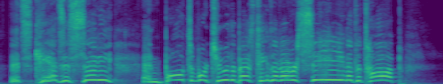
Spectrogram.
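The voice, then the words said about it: Imitates another person's voice. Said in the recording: “this is just me imitating it now”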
